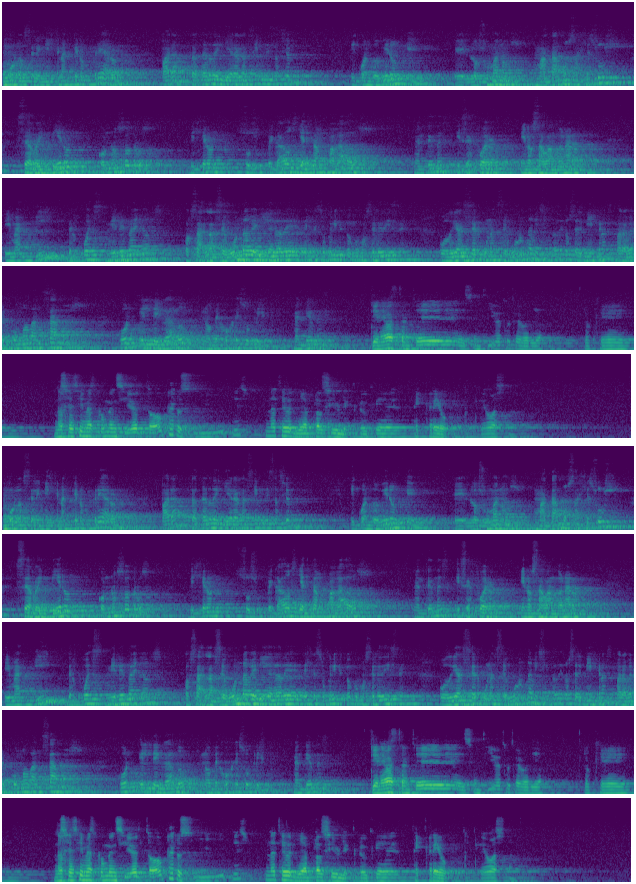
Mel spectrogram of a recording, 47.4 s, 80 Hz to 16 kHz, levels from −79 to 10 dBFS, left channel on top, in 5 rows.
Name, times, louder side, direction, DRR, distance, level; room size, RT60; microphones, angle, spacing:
voice 1, 0.0-1.9 2.4-4.5 5.2-6.2 6.8-9.2 9.7-10.6 10.9-11.7 12.2-12.7 13.1-14.9 15.6-16.9 17.2-18.2 19.0-21.2 21.7-25.0 25.5-29.6 30.2-32.4 32.8-33.3, equal, 55° right, 6 dB, 3.9 m, -27 dB
voice 2, 34.0-36.5 37.2-37.8 38.7-41.6 41.9-44.6 45.1-45.6, right 2 dB, 75° right, 12 dB, 1.1 m, -24 dB
27.5 x 18.5 x 9.4 m, 2.5 s
head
